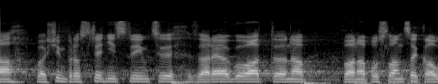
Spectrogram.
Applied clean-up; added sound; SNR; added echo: none; none; none; none.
